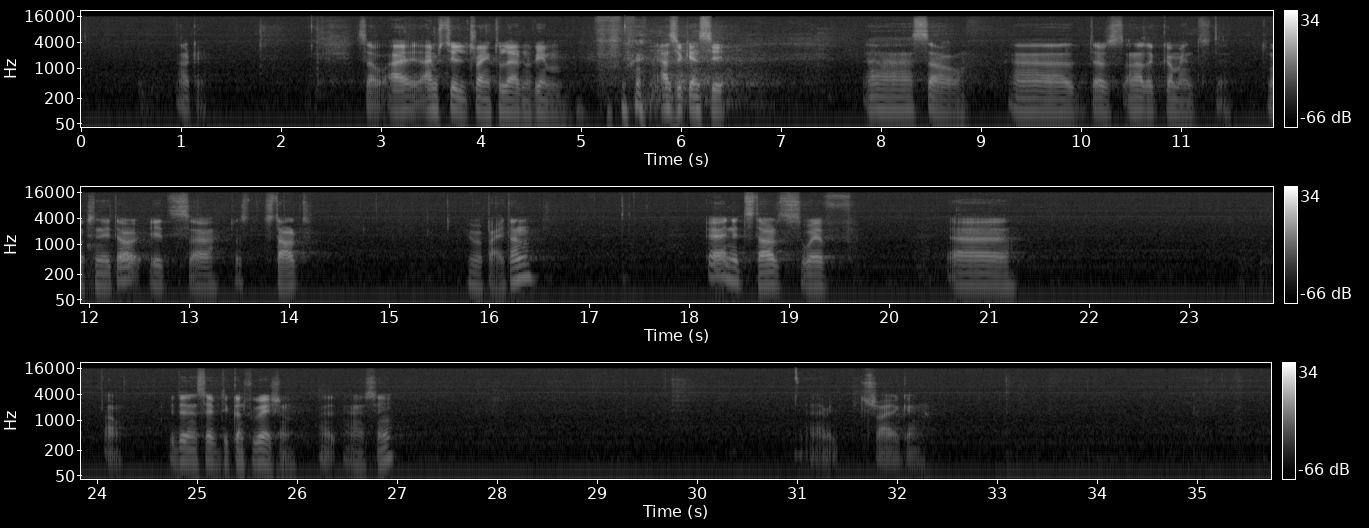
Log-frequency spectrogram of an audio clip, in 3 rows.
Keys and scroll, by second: 11.8 Return, 11.8 typing, 12.6 Up, 13.0-17.0 typing, 17.4 Return, 23.6 Up, 28.2 ctrl+d, 28.5 ctrl+d, 28.9 ctrl+d, 29.3 q, 30.2 ctrl+d, 30.9 ctrl+d, 32.0 ctrl+d, 32.0 typing, 32.3 ctrl+d, 34.0 F12.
